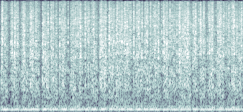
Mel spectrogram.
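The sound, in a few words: drag racing engine with blower revving, throttle whacked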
